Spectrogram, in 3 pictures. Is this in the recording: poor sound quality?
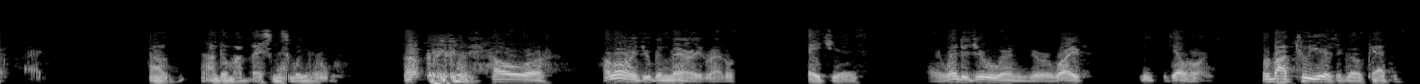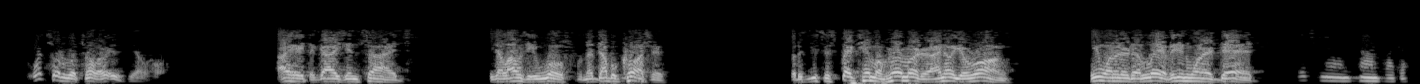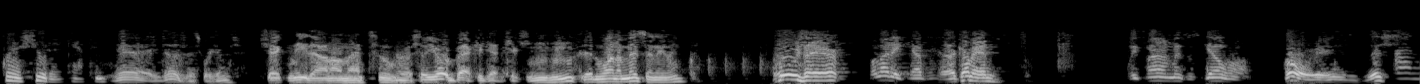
yes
